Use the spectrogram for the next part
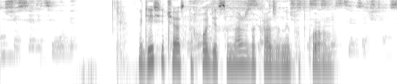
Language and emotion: Russian, neutral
